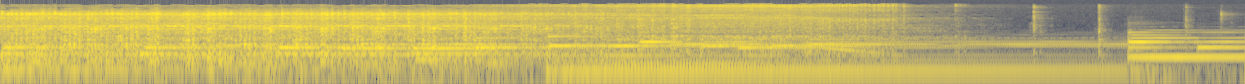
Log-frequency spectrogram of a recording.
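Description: Electric hand mixer running, its twin wire beaters whirring through creamed butter and sugar as an egg is beaten in, then switched off about four and a half seconds in. Background music plays throughout.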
